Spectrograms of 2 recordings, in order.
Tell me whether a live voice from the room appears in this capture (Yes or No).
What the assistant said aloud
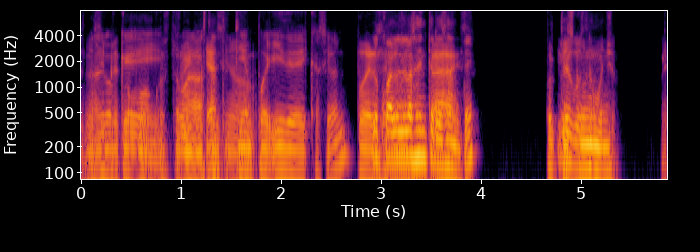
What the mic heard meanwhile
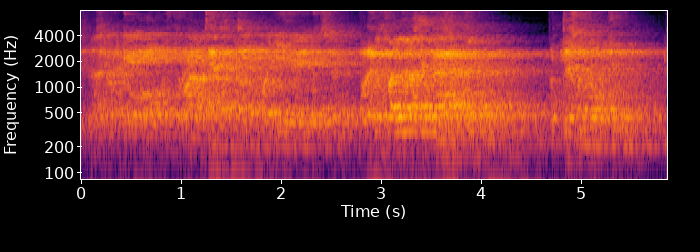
No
